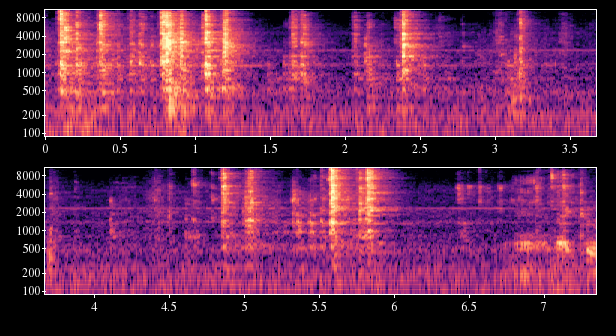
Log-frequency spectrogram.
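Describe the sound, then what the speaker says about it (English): A ratchet wrench tightening the bolts on a heavy-duty wall-mounted pull-up bar, giving quiet, close clicks in short irregular bursts with pauses between strokes. "And tighten these down with like a wrench or a socket"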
